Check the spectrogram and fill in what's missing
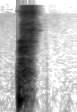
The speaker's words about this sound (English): Sorry, fellas. Dogs are in here raising hell.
